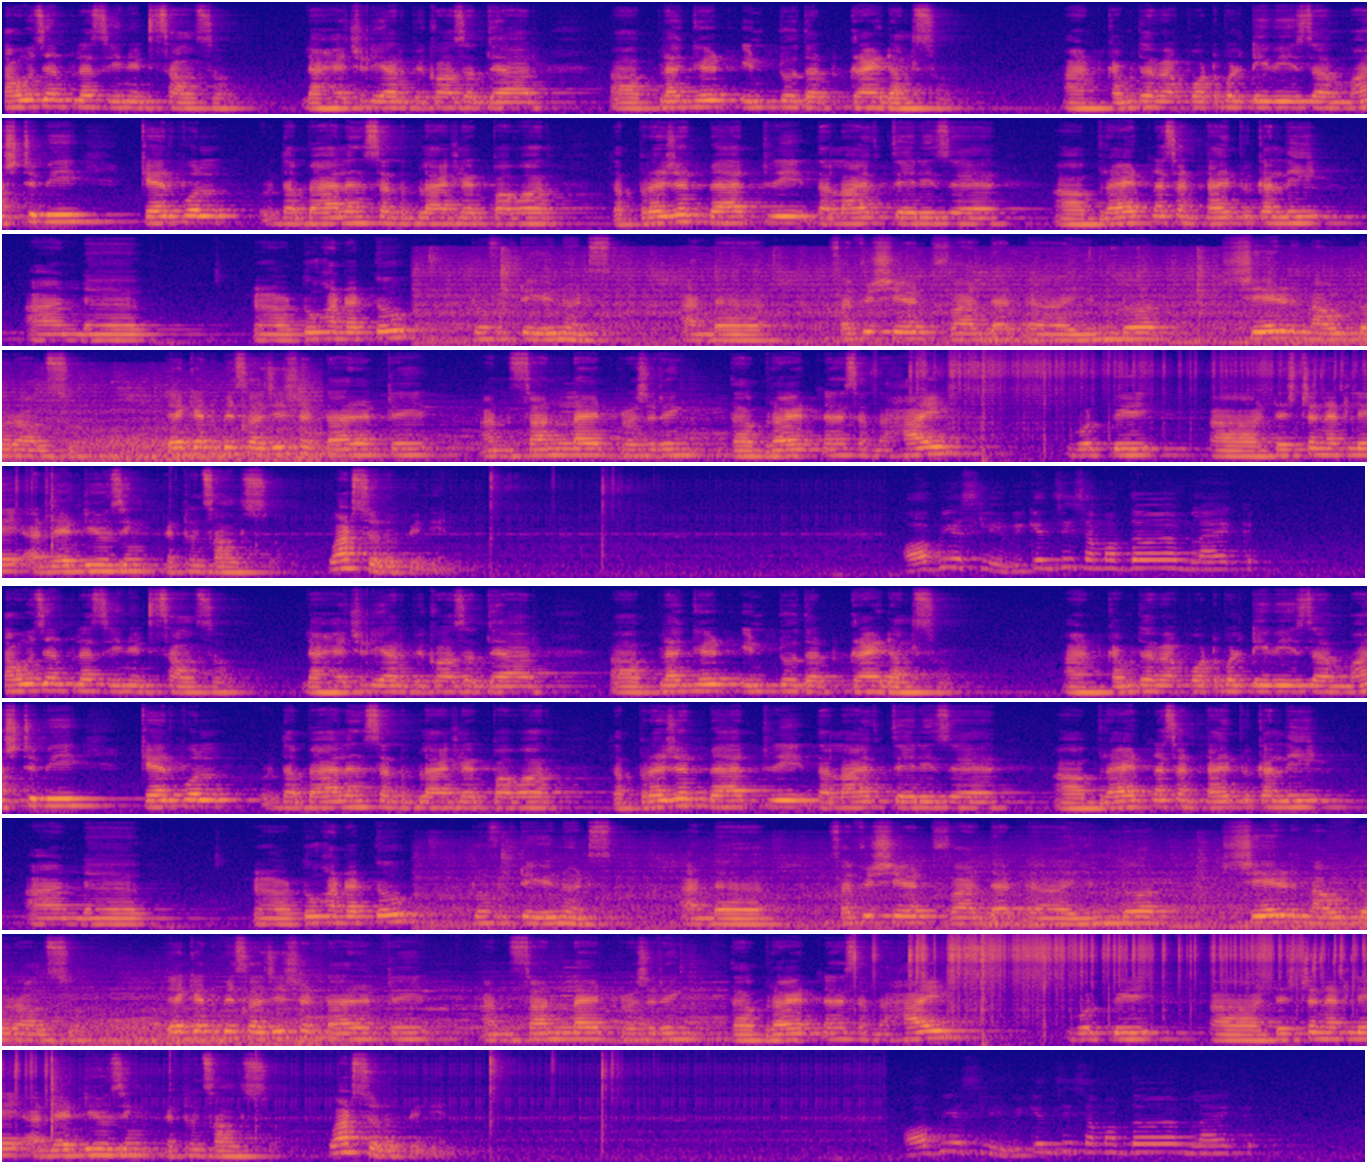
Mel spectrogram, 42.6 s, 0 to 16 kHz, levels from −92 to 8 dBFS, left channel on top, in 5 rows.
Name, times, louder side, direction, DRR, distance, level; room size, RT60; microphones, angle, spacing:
voice 1, 0.0-1.5 1.9-3.4 3.8-6.0 6.6-9.1 9.4-12.0 12.3-16.9 17.2-18.0 18.6-19.7 20.0-20.9 21.3-22.0 22.3-26.2 26.6-31.6 32.2-32.9 33.1-35.9 36.2-36.9, equal, 5° left, 0.6 m, -29 dB
sound 1, 19.6-27.6, left 3 dB, 75° left, 1.2 m, -39 dB
sound 2, 23.4-30.1, right 2 dB, 45° right, 1.3 m, -44 dB
Frying (food), 30.9-39.6, right 11 dB, 60° right, 1.0 m, -36 dB
voice 2, 39.7-41.9, left 3 dB, 55° left, 0.9 m, -37 dB
21.5 x 20.5 x 7.8 m
head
